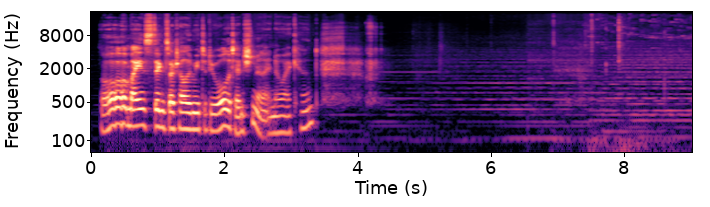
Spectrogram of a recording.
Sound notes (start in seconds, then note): 3.4 anxious breath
